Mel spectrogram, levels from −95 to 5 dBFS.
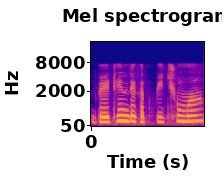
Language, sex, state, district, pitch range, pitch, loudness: Chhattisgarhi, female, Chhattisgarh, Raigarh, 225-265 Hz, 255 Hz, -15 LUFS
